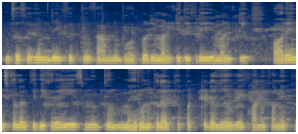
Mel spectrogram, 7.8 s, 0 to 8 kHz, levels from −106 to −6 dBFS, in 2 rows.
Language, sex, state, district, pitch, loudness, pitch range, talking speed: Hindi, male, Uttar Pradesh, Deoria, 120 Hz, -25 LUFS, 115-125 Hz, 220 wpm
